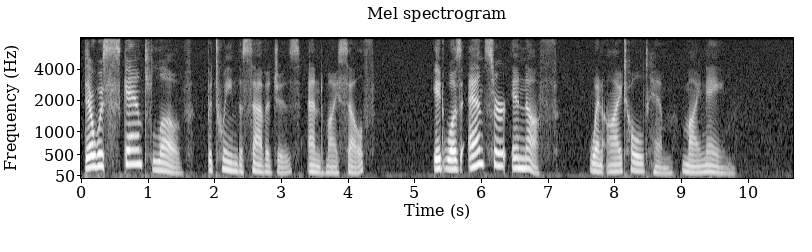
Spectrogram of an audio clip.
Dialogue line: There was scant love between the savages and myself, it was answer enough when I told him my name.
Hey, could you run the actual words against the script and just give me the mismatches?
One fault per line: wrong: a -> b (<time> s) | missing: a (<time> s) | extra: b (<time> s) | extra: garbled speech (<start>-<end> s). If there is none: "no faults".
no faults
